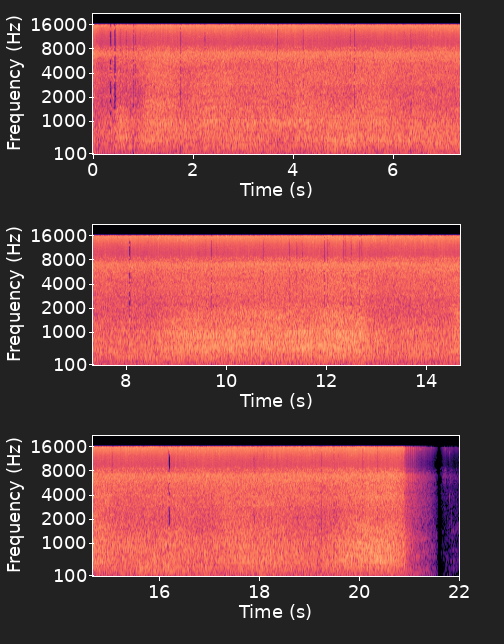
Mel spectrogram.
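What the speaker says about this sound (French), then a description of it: "on va préparer la machine à pression, puis on va vous rincer ça dans quelques minutes" Pressure washer rinsing aluminium: a steady, loud, close rush of high-pressure water spray that holds for about twenty seconds with slight swells, then cuts off abruptly at the end.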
